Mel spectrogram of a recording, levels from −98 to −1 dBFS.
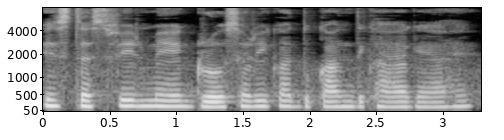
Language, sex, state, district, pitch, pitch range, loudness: Hindi, male, Assam, Kamrup Metropolitan, 155 Hz, 150-165 Hz, -15 LUFS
